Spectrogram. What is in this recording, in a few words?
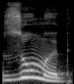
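"зумыд", Komi, female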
